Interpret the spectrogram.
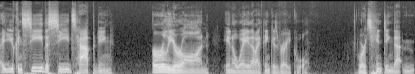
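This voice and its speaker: A man hosting a casual book review, talking and reading passages aloud in a halting, self-correcting way. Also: medium pitch, fairly bright tone, clear, resonant tone, no echo, clean studio sound.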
